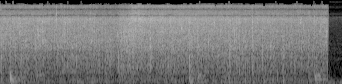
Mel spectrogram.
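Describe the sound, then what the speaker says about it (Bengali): Fried small tilapia goes into a hot pan of oil, setting off a loud, steady sizzle that holds for several seconds and then cuts off abruptly, with no voices. "মাছ ভাজাটা দিয়ে দিলাম।"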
